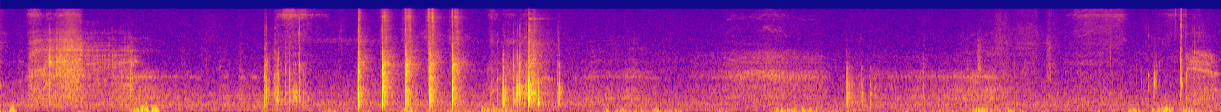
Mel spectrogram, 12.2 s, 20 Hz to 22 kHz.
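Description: Metal main bearing caps from a 5.9 Magnum engine being set onto the block, a run of sharp clinks and taps clustered in the middle, close by and fairly quiet, between softer handling sounds.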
